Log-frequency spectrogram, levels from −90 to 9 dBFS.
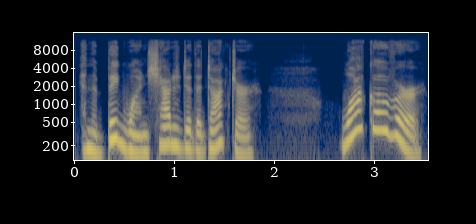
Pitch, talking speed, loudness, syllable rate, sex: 205 Hz, 170 wpm, -17 LUFS, 5.2 syllables/s, female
